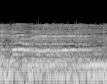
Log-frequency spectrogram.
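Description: A sung pop-ballad duet through handheld microphones with instrumental accompaniment, the voice holding long notes.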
